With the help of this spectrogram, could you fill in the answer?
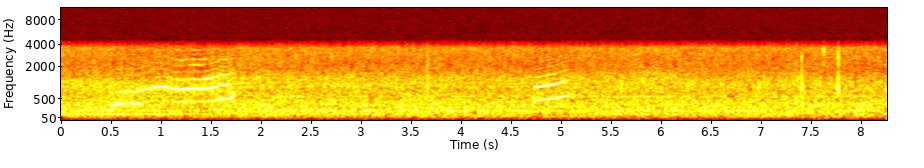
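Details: Cat snoring quietly, giving a thin wavering whistle that rises then dips, and a second short rising squeak about three seconds later, against constant background hiss.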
